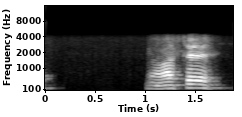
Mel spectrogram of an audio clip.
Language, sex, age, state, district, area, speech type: Telugu, male, 18-30, Telangana, Kamareddy, urban, conversation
